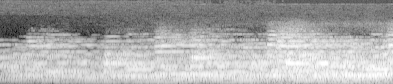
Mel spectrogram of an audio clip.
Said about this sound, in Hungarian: Péntek hajnalban megkondult Dublin valamennyi harangja.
